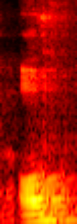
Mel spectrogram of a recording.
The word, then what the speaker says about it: ওম: আর এই ওয়ের উচ্চারণ পেট থেকে, অয়ের উচ্চারণ গলা থেকে, আর ময়ের উচ্চারণ মাথা থেকে হবে।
